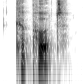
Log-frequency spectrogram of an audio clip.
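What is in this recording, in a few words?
"caput", English, British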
